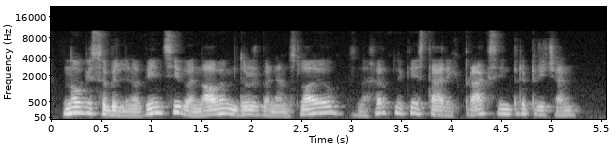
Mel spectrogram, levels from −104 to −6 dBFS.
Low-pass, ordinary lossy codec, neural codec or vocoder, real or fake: 9.9 kHz; none; none; real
